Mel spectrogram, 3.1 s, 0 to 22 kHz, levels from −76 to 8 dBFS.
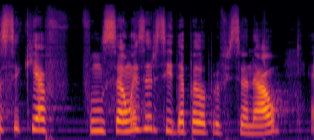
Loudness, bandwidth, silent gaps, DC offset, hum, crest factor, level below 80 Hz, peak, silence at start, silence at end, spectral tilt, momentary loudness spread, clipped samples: -18 LUFS; 19 kHz; none; under 0.1%; none; 20 dB; -58 dBFS; 0 dBFS; 0 s; 0.35 s; -1 dB/octave; 11 LU; under 0.1%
